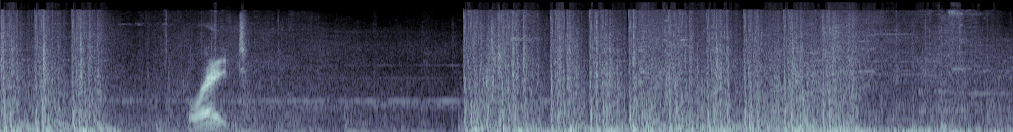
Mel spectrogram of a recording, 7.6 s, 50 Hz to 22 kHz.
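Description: Gray pistol fire in Call of Duty: Black Ops 7 Zombies, a few early shots, then a steady burst of rapid gunfire in the second half amid game effects, with a brief voice speaking in between.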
